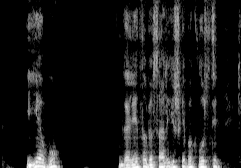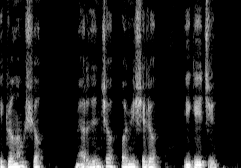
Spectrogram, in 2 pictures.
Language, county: Lithuanian, Klaipėda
